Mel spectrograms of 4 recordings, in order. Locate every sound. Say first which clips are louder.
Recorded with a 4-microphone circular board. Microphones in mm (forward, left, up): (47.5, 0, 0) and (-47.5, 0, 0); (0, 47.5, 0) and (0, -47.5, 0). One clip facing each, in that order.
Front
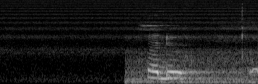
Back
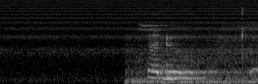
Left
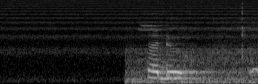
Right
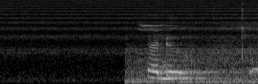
1.2 s a child speaking: front 7 dB, left 1 dB; 10° left, 1.0 m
